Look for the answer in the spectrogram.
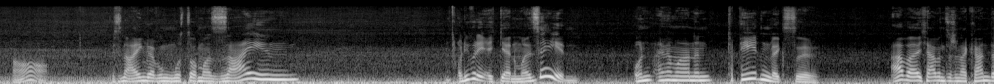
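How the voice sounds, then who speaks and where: A young man, chatting casually and rambling as he rides his motorcycle through the city. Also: on the high side. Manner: rambling, chatty and self-mocking. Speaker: motovlogger. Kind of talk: casual chat while riding. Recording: faint engine and road noise.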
